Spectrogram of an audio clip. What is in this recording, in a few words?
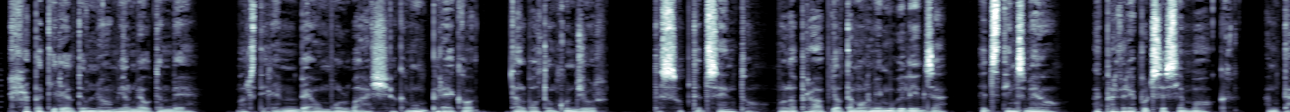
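Catalan, Narration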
